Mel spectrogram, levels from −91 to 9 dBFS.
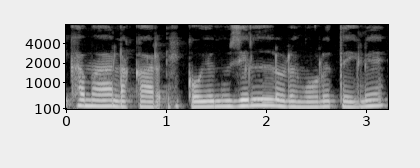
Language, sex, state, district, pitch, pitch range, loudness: Wancho, female, Arunachal Pradesh, Longding, 185 Hz, 180-200 Hz, -14 LUFS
